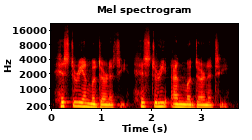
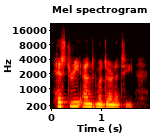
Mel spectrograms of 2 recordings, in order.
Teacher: that hard D in and we can actually take it away very often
